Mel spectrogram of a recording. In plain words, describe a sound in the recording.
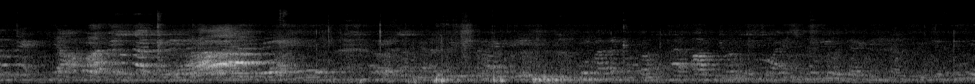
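A group of men and women chatter together in a room.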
